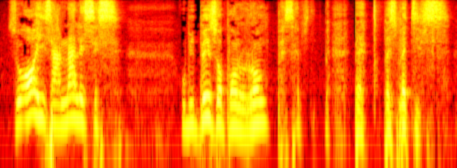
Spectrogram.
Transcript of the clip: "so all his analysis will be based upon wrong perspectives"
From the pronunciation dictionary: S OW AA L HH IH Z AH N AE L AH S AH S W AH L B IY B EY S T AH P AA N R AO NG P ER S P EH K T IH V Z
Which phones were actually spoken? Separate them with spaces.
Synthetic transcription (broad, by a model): S OW AA L HH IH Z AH N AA L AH S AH S W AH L B IY B EY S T AH P AA N R AO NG P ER S P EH K T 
